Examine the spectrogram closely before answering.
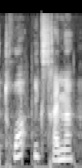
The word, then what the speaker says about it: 3 Xtreme: en 1999 sous le nom de 3 Xtreme. Oui, je le prononce à la française, même si le jeu n'est jamais sorti en France et qu'il est sorti qu'aux États-Unis. Et développé par 989 Studios,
